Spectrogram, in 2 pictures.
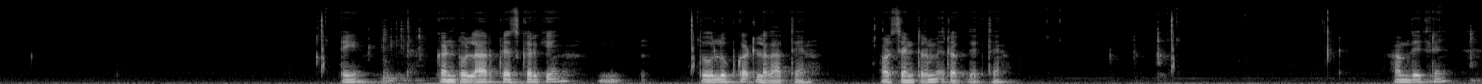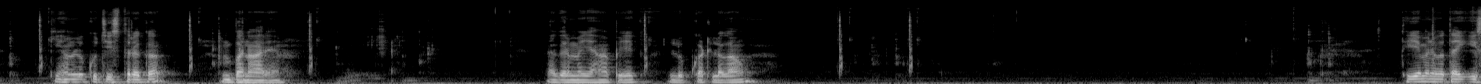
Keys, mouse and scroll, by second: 11.6 click, 11.9 scroll down 1, 12.4-14.6 middle drag, 14.6 KP_1, 15.1 click, 15.6 scroll up 5, 16.6 click, 17.8 click, 18.8 ctrl+r, 23.8 click, 24.0 scroll down 1, 24.7-27.7 middle drag, 27.8 KP_1, 28.4 scroll down 1, 29.2-29.6 shift+middle drag.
